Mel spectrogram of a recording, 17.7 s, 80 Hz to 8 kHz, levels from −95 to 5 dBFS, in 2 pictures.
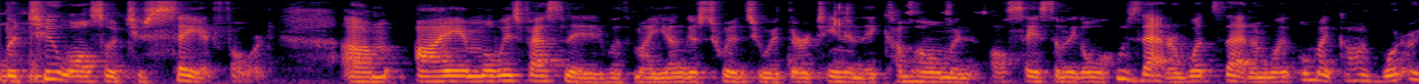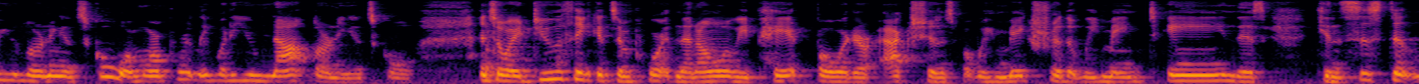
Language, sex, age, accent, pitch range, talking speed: English, female, 40-59, American, 150-175 Hz, 265 wpm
